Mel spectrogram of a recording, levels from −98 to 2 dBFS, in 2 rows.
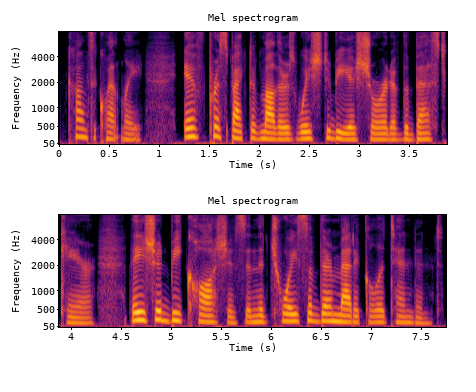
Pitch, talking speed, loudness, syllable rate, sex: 170 Hz, 180 wpm, -20 LUFS, 5.6 syllables/s, female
